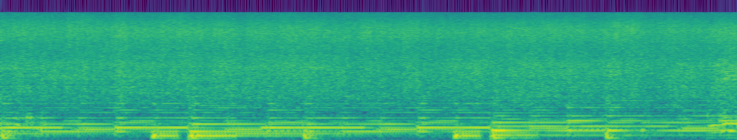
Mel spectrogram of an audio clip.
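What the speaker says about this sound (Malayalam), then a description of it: "നമ്മൾ കുക്കറിൽ നിന്ന് എടുത്ത ബീഫ് അതിലേക്ക് ഇടും" Pressure-cooked beef and ground spiced masala fry hard in a pan for Kerala beef ularthiyathu, a loud, steady sizzle with rhythmic scraping stirs breaking through every second or so.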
